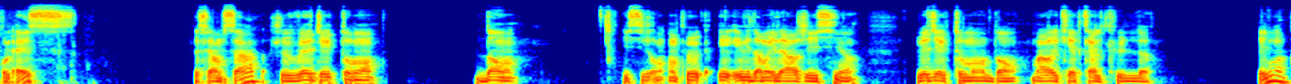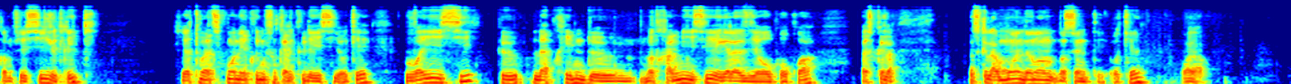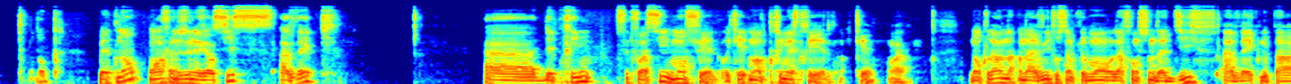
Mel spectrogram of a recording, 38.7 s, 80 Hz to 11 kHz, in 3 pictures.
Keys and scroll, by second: 0.4 ctrl+s.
